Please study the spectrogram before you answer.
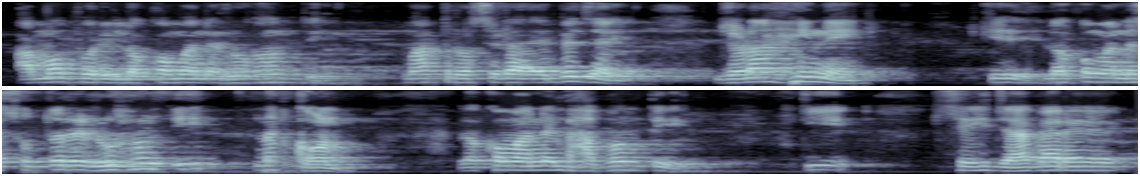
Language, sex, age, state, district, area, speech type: Odia, male, 30-45, Odisha, Koraput, urban, spontaneous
